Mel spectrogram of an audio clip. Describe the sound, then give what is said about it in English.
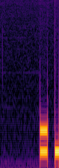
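After a moment of silence, a telephone line tone sounds once the call ends: a short steady beep, a brief gap, then a second steady tone that carries on. No one speaks. “And she hung up.”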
